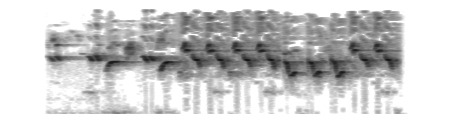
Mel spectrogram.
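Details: European goldfinch singing a lesson song for young birds, a rich, fast jumble of twittering and slurred chirps that runs for about three seconds without pause.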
